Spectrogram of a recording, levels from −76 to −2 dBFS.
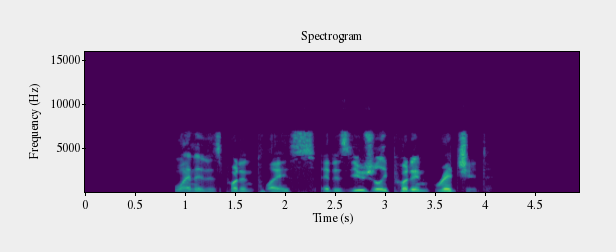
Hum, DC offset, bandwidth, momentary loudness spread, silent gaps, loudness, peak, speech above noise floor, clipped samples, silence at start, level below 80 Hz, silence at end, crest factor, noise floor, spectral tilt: none; under 0.1%; 7.4 kHz; 10 LU; none; -27 LUFS; -6 dBFS; 54 dB; under 0.1%; 0.9 s; -62 dBFS; 1.05 s; 22 dB; -82 dBFS; -3 dB/octave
